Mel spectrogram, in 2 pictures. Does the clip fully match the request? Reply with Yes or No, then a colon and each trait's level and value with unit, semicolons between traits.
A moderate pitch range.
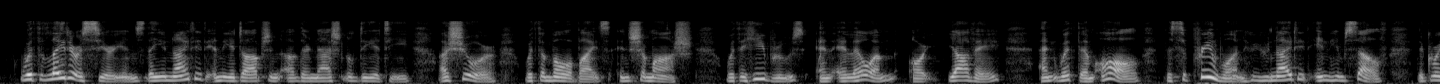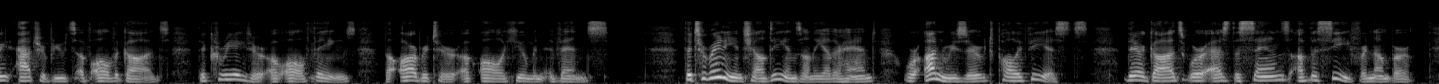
Yes: average, 4.5 semitones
